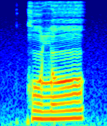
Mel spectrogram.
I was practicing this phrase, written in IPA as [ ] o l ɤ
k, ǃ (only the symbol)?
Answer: k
